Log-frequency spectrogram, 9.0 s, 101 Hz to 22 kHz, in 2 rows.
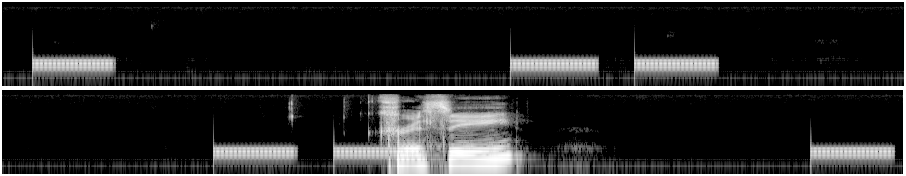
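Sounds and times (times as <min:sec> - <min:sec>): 
telephone ringback tone in paired beeps: 0:00.1 - 0:00.6, 0:02.6 - 0:03.6, 0:05.6 - 0:06.4, 0:08.5 - 0:09.0
speech: 0:06.4 - 0:07.2.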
